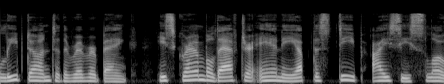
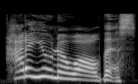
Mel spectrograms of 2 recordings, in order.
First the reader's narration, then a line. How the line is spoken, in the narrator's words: the major shouted above the storm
